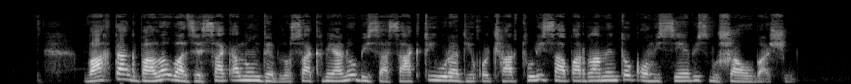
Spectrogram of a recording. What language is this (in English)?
Georgian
